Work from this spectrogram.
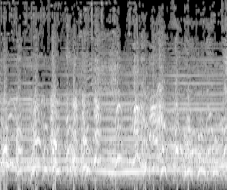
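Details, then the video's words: Group of daycare dogs singing along to the monthly Lucas County emergency siren test, first Friday of the month; many short arched howls and yips overlap continuously above a sustained siren drone. "Doggie Daycare Monthly Siren Howling"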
